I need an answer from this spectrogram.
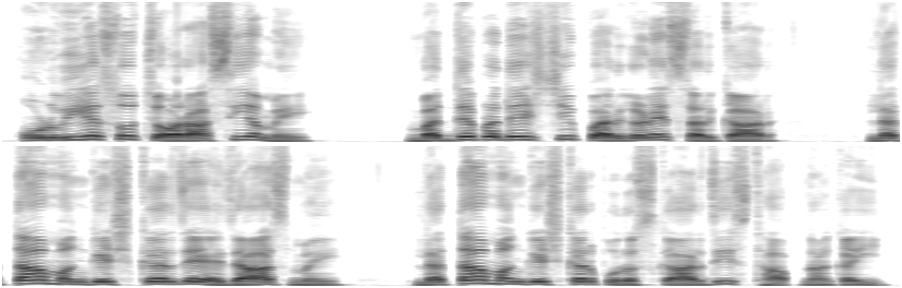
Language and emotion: Sindhi, neutral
